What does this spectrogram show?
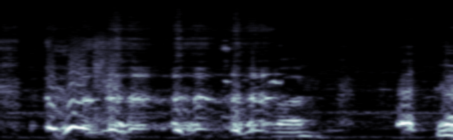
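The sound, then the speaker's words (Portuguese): A series of short coughs in quick bursts, with a brief pause before a final pair, mixed with a bit of chuckling or voiced breath. “Tem é que tossir, tem é que tossir.”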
